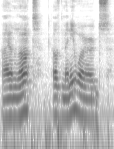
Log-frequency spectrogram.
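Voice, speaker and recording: A reader voicing a sullen, curt prince, low and quiet. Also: steady tone, measured pace, natural voice. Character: sullen, terse villainous prince.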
